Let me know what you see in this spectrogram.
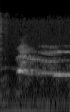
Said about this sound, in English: A wolf? No, a wild dog. I'll get my gun. It seemed to come from over there, behind the mound.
